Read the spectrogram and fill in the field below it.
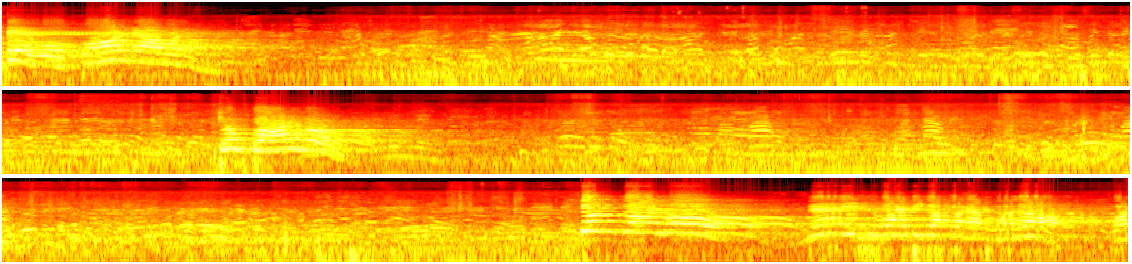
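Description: A crowd of spectators murmurs and chatters.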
